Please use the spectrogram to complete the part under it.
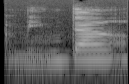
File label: "ming2dan4", Chinese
